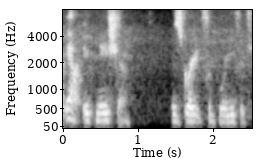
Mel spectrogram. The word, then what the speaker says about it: Ignatia: Ignatia is a great one for, that's the right, am I saying it right? Yeah, Ignatia is great for grief if you are in deep grief.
